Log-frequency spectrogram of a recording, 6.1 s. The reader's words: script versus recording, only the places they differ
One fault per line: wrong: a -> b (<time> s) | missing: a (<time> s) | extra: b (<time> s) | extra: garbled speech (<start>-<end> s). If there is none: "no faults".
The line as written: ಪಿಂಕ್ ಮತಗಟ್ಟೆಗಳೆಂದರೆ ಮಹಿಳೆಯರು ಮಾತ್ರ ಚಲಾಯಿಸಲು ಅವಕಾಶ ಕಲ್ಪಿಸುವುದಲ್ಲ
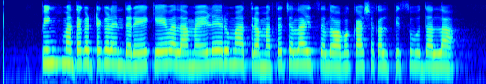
extra: ಕೇವಲ (1.9 s)
extra: ಮತ (3.3 s)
